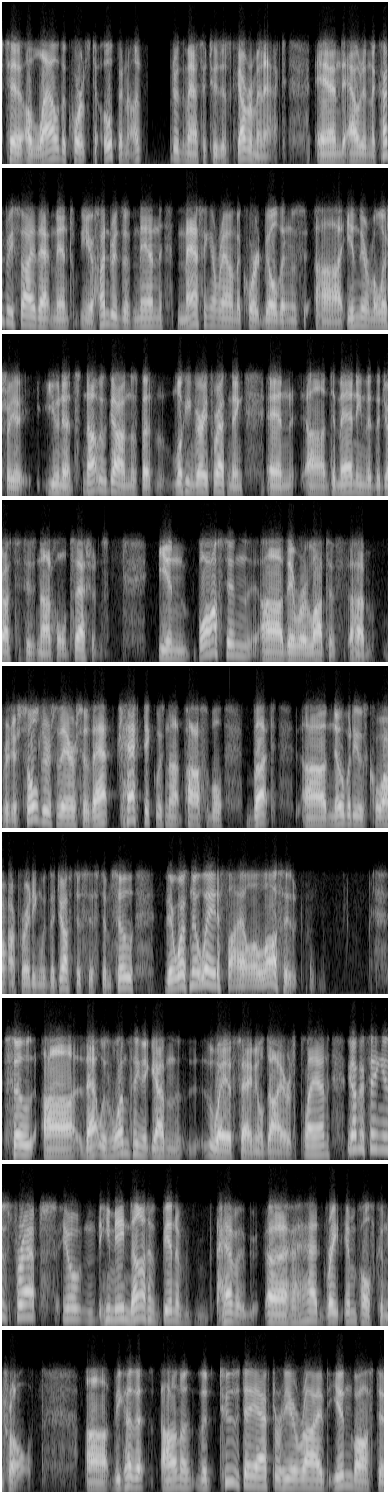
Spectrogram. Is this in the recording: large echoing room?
no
